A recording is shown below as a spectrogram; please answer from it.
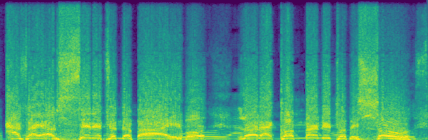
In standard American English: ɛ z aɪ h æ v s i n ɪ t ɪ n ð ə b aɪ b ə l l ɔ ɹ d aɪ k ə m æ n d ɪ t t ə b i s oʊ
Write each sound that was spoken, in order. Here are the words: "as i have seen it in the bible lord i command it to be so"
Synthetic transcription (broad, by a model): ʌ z aɪ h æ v s i n ɪ t ɪ n ð ə b aɪ b ə l l ɔ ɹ d aɪ k ə m æ n d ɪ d t ə b i s oʊ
